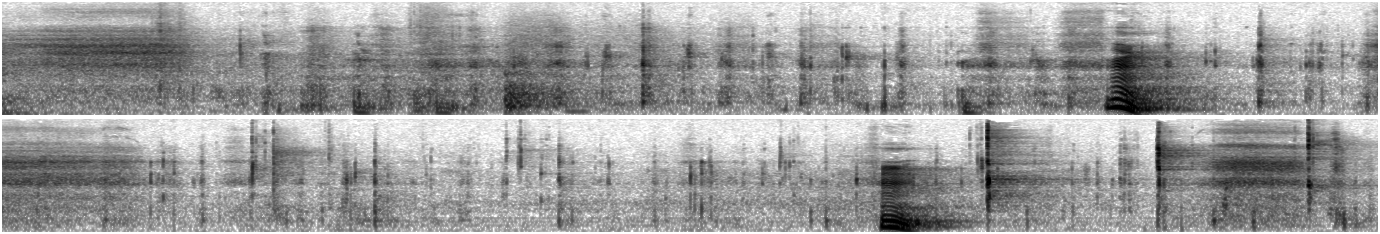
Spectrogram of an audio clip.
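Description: Aldi Chocolate Scribbles biscuits are bitten and chewed up close, sharp crunchy bites standing out twice over a run of softer, irregular chewing crunches.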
